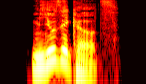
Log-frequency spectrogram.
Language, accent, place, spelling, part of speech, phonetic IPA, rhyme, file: German, Germany, Berlin, Musicals, noun, [ˈmjuːzɪkl̩s], -uːzɪkl̩s, De-Musicals.ogg
- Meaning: plural of Musical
